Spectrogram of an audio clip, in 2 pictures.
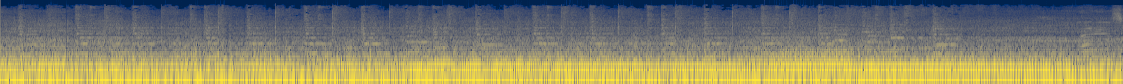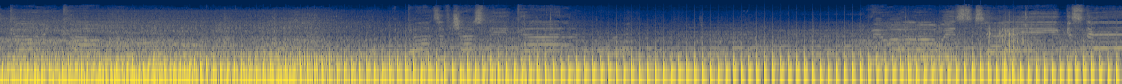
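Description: Kawasaki Versys motorcycle engine running at road speed, its note falling about halfway through as the bike slows down, then idling steadily with an even pulse once it has stopped.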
